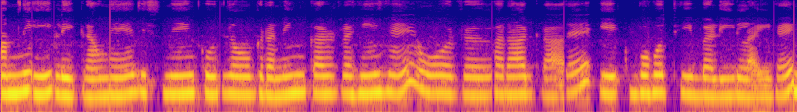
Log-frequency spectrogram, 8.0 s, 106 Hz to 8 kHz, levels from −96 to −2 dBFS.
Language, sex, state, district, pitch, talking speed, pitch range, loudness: Hindi, female, Uttar Pradesh, Varanasi, 215 Hz, 160 wpm, 210-225 Hz, -15 LUFS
